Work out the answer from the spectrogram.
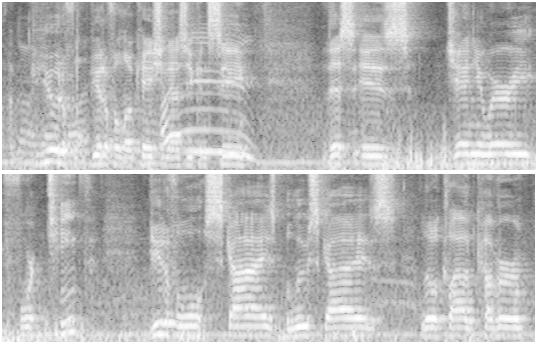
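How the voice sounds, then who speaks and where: A man's voice: a little high, very noisy. A man giving casual voice-over commentary on his own paintball game footage, chatty and self-deprecating, with small chuckles.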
